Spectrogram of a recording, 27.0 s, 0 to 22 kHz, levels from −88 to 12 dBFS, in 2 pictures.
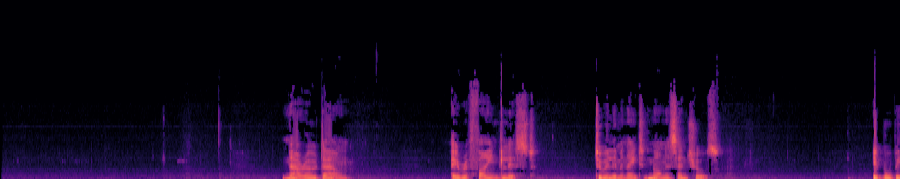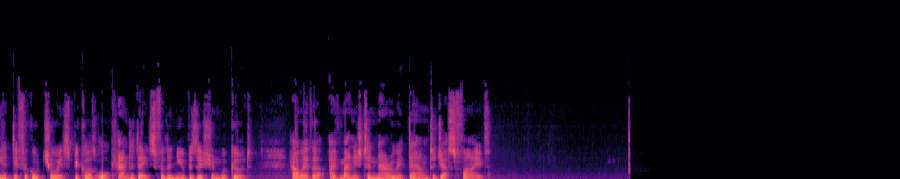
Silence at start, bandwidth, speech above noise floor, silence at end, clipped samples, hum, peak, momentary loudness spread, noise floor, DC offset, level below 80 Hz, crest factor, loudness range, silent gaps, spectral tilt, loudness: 4.25 s; 12.5 kHz; over 67 dB; 6.15 s; under 0.1%; none; 0 dBFS; 11 LU; under -90 dBFS; under 0.1%; -68 dBFS; 26 dB; 5 LU; none; -5 dB/octave; -23 LUFS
